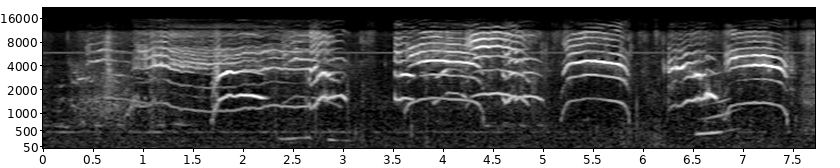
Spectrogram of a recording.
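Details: Newborn kittens, one day old, in Bulgaria crying loudly, long shrill arched meows in several overlapping bursts separated by brief pauses, strong and clear over a quiet background.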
